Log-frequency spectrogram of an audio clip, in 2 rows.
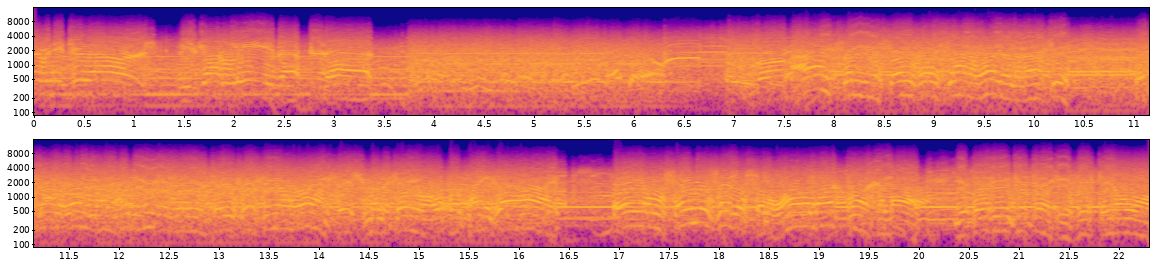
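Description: Garbled, overlapping voices of distant CB operators received on channel 28 (27.285 MHz) over long-distance skip, under a bed of static. Steady whistle tones cut in about three seconds in, again near seventeen seconds, and once more near the end.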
